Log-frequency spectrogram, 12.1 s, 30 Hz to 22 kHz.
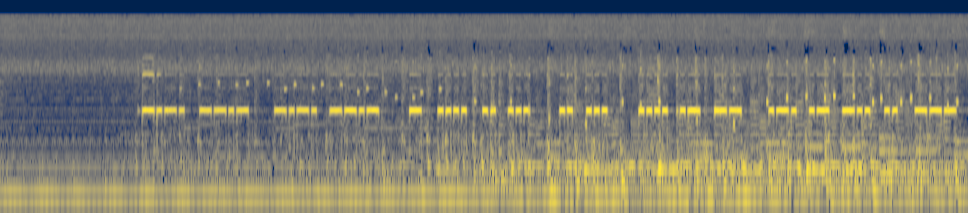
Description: Morse code, heard as a keyed tone, about 24 wpm, 720 Hz, with noise. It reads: CQ CQ THIS IS HAM RADIO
